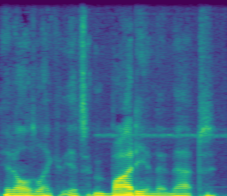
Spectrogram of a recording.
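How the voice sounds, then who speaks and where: Gravelly, dark-voiced man rambling casually. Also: lowish voice, flat delivery, normal speed. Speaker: class participant.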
